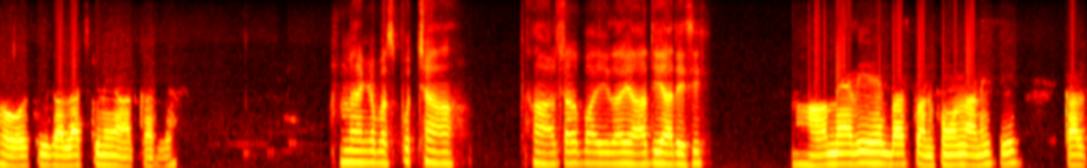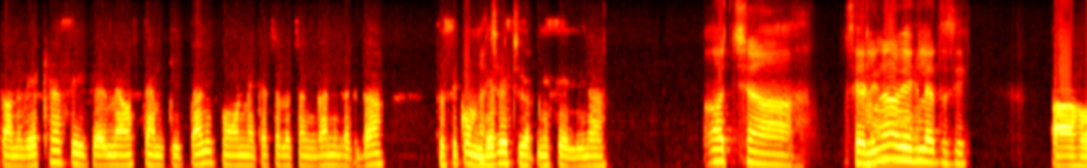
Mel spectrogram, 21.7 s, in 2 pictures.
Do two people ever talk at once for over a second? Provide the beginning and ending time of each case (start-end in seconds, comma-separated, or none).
none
